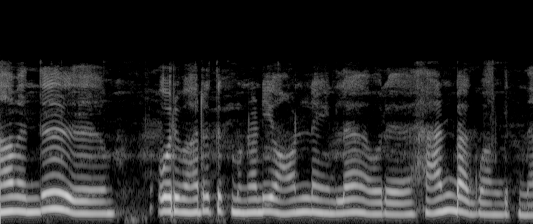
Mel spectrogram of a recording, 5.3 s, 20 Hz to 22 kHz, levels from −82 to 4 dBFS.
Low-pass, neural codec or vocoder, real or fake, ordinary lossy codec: 7.2 kHz; none; real; none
